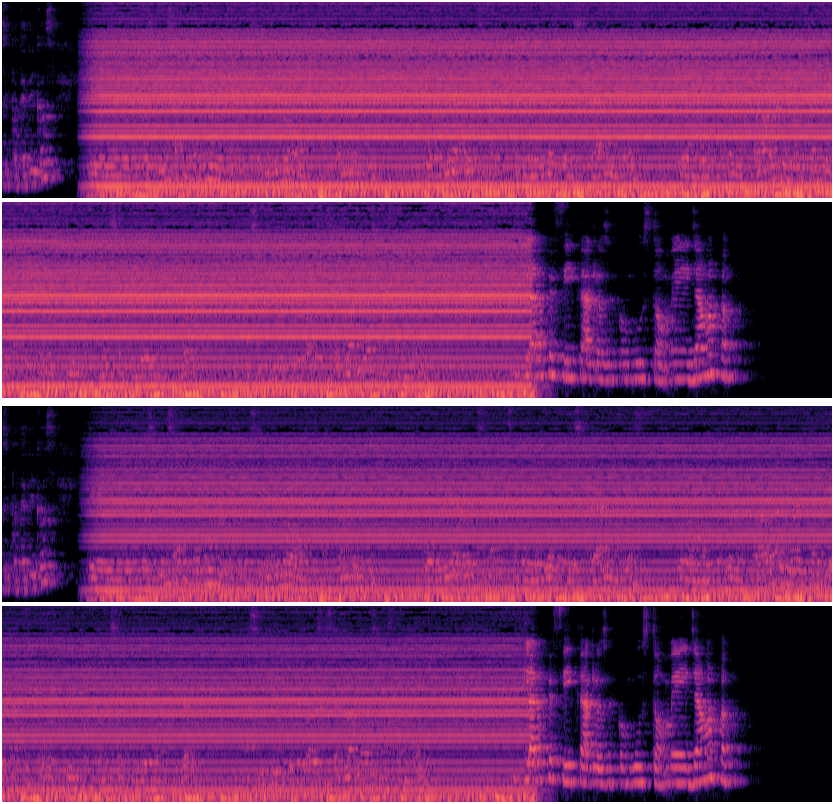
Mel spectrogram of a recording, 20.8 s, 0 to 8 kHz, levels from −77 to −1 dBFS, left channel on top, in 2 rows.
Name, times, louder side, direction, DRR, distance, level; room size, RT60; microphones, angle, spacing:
voice 1, 0.0-4.8 5.2-13.0 13.4-15.7, equal, 5° left, -5 dB, 0.9 m, -38 dB
sound 1, 1.0-17.0, left 4 dB, 70° left, 0.4 m, -25 dB
voice 2, 16.7-19.4, right 3 dB, 90° right, 1 dB, 0.6 m, -31 dB
2.8 x 2.1 x 2.5 m, 0.69 s
head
